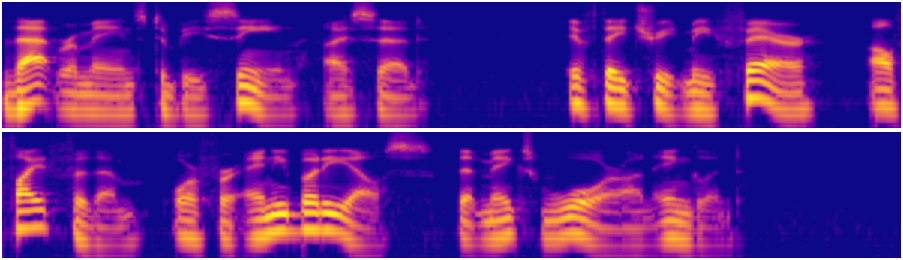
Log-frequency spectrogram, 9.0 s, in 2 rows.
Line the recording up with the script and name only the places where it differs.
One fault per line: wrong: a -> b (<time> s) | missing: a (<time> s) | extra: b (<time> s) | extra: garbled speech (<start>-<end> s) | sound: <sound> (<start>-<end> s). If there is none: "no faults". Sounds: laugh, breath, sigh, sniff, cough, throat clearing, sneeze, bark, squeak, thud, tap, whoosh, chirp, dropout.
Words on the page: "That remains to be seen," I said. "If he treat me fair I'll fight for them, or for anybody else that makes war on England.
wrong: he -> they (3.0 s)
